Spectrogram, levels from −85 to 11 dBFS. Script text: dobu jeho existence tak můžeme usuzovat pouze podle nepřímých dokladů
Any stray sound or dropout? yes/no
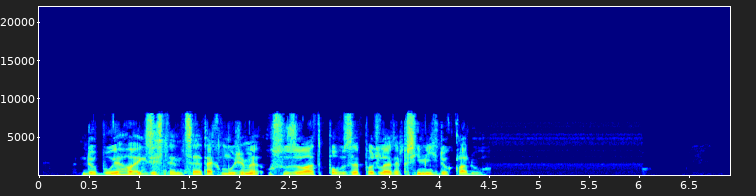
no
